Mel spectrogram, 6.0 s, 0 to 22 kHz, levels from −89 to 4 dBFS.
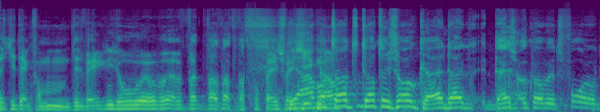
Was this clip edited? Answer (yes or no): no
